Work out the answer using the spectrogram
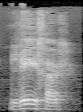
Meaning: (noun) 1. army, armed forces 2. form (habitation of a hare) 3. bed, crib 4. mass, multitude 5. short for dijkleger; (adjective) comparative degree of leeg
- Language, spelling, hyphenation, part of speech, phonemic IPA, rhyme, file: Dutch, leger, le‧ger, noun / adjective / verb, /ˈleː.ɣər/, -eːɣər, Nl-leger.ogg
